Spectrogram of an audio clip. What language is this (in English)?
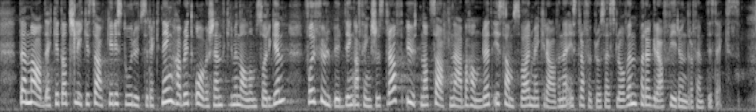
Norwegian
